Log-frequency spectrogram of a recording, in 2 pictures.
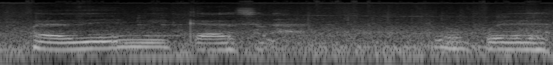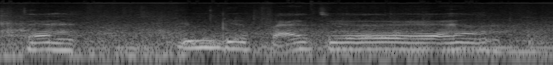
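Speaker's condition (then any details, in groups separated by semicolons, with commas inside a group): ALS; practically unable to speak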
